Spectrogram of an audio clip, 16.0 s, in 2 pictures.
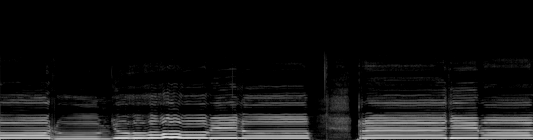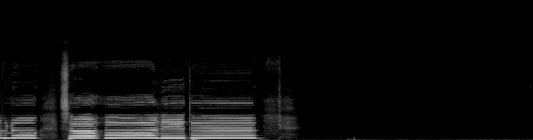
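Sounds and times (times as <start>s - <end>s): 
contraltos singing sacred music: 0.0s - 11.9s.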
